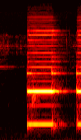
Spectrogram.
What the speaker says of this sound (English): Yeah, it's a fire alarm.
